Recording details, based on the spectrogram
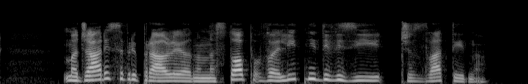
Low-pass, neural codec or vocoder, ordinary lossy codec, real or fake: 7.2 kHz; vocoder, 44.1 kHz, 128 mel bands every 256 samples, BigVGAN v2; AAC, 32 kbps; fake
